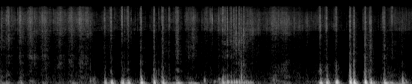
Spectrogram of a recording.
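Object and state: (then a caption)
Crinkled foil wrapper. A small, thin, crumpled gold embossed foil wrapper is held beside the microphone while long manicured nails and fingertips crinkle and scratch it. Close, dry crackles and scratches come in quick uneven bursts, with heavy low thumps from handling and a bright hiss on top. The sound swells into a denser run of sharp crinkles toward the end.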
